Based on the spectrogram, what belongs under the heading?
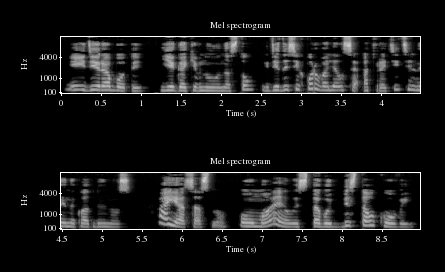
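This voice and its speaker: Woman voicing a cranky old storybook witch, folksy and scolding, a bit high, dry close sound. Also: normal speed, a little mellow, no echo, close to an everyday voice. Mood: weary.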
